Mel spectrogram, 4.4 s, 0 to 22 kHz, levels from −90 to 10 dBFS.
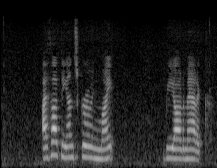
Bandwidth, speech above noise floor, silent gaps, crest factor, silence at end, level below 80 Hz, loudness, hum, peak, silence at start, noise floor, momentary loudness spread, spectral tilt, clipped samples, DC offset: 14 kHz; 36 dB; none; 20 dB; 0.35 s; -74 dBFS; -26 LUFS; none; -8 dBFS; 0.85 s; -61 dBFS; 11 LU; -4.5 dB/octave; under 0.1%; under 0.1%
